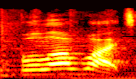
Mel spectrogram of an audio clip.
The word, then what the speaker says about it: баловать: да головой но уже уже научились произносить верное слово баловать забыли баловать баловали волнуют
